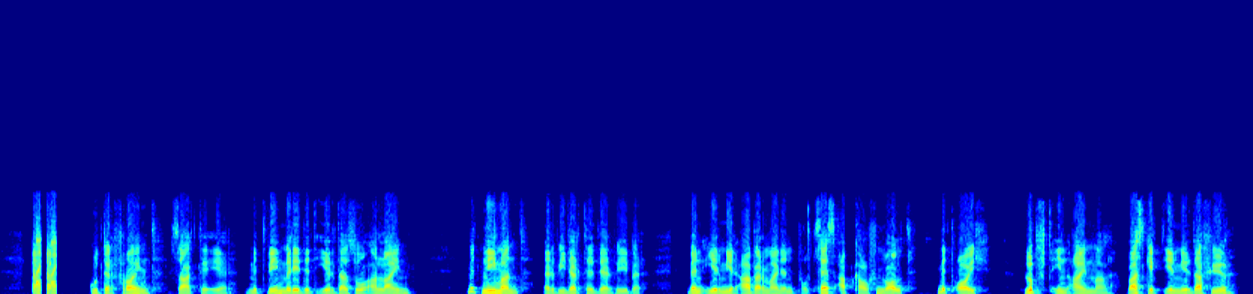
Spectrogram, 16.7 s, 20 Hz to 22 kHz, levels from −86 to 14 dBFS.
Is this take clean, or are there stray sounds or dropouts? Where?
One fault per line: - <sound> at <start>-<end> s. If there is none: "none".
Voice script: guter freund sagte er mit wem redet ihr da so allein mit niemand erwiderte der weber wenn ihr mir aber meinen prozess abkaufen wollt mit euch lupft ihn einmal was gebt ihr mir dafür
- laugh at 0.4-0.8 s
